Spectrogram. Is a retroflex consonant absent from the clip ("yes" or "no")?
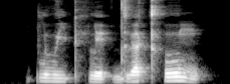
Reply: yes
